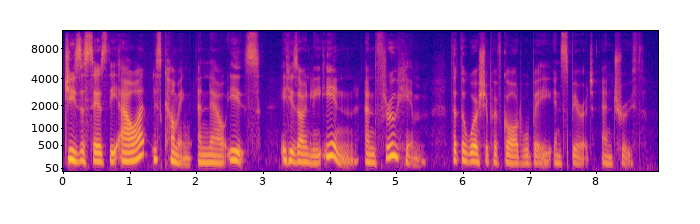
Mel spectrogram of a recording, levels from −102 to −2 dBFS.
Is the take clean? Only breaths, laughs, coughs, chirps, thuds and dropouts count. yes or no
yes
